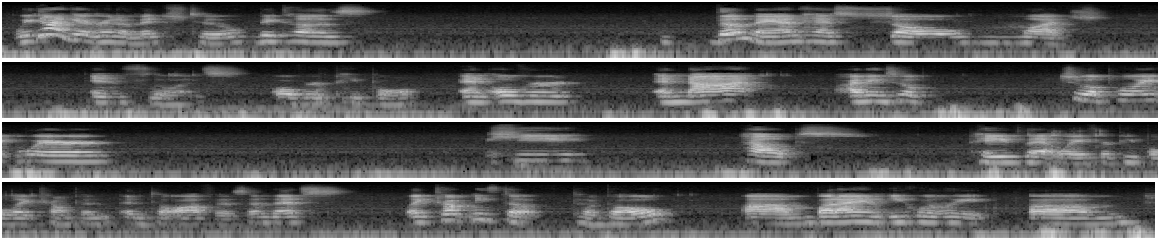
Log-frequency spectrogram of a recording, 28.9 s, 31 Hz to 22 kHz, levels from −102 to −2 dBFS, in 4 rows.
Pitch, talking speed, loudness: 180 Hz, 110 wpm, -29 LUFS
